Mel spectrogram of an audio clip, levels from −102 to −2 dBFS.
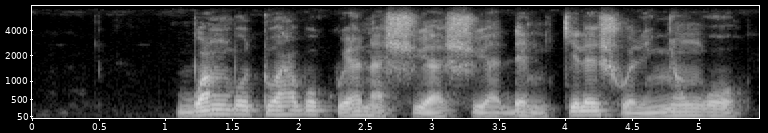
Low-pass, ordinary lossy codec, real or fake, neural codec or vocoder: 7.2 kHz; Opus, 32 kbps; real; none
